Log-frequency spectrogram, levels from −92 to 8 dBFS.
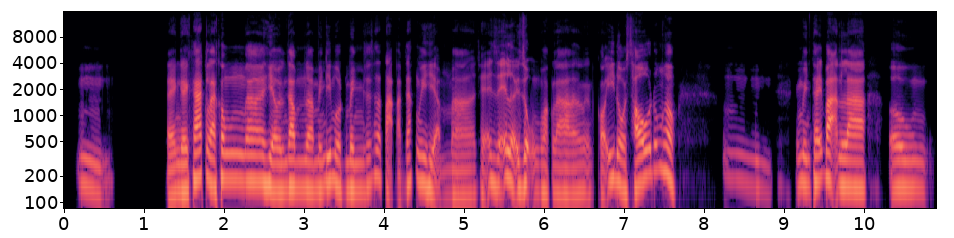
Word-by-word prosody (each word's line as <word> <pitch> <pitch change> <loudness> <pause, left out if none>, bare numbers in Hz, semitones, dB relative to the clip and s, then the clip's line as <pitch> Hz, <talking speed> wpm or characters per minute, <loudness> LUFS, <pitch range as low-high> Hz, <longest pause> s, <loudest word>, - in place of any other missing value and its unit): Ừm. 150 -3 -8 0.7
Để 120 +1 0
người 135 0 +3
khác 190 +5 +5
là 165 -3 +4
không, 185 0 0
a, 175 -1 +2
hiểu 145 -4 +2
nhầm 150 -1 +2
là 145 -1 +2
mình 145 +2 -3
đi 170 - +2
một 155 -5 -1
mình 140 -1 -1
s - - -9
sẽ 195 - -2
tạo - - -2
cảm - - -9
giác 165 - -3
nguy 170 -3 0
hiểm 120 -5 -3
mà 120 0 -5
sẽ 170 +6 -4
dễ 160 - 0
lợi 170 -7 +3
dụng 145 -3 0
hoặc 135 -1 -5
là 125 0 -3 0.2
có - - -2
ý 180 +2 -1
đồ 160 -5 +1
xấu, 170 +10 +3
đúng 235 +2 -4
không? 200 -7 +3 0.6
Ừm, 165 -8 -16 0.3
mình 160 0 -3
thấy 175 +1 +2
bạn 185 -4 +5
là, 150 -2 +4 0.3
ừm 150 0 -2
150 Hz, 220 wpm, -22 LUFS, 140-175 Hz, 0.7 s, khác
